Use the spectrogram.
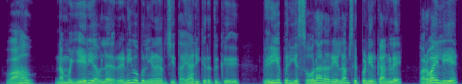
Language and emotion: Tamil, surprised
